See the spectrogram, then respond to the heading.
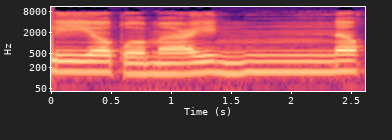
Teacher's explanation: نون مشدد پر غنہ ہوگا، قاف مستعلیہ ہے، پر پڑھا جائے گا۔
